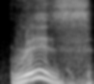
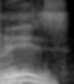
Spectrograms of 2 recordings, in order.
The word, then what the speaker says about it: Rhys: Riz. That's a Welsh name. RHYS. You're going to pronounce that Chris. Riz.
